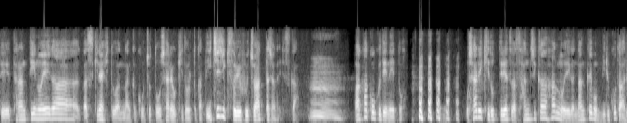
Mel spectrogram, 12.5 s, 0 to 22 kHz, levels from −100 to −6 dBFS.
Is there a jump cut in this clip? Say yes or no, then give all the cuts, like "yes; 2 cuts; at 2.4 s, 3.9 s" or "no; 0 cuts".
yes; 2 cuts; at 8.1 s, 9.2 s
